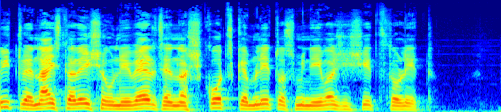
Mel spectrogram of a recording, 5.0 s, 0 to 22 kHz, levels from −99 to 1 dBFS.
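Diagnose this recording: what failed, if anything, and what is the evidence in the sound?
Nothing in the signal chain has failed: the speech is continuous and stable in level and timing, with no audible damage at any stage between capture and playback.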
